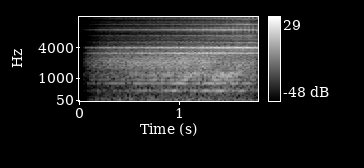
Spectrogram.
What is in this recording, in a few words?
miracle pre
